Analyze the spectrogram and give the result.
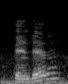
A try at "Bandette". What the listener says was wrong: It's Bandette. There's no A at the end of that.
